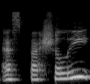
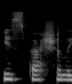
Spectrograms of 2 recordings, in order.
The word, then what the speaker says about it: especially: Tadi ini bukan especially, ini especially. Jadi bacanya I.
